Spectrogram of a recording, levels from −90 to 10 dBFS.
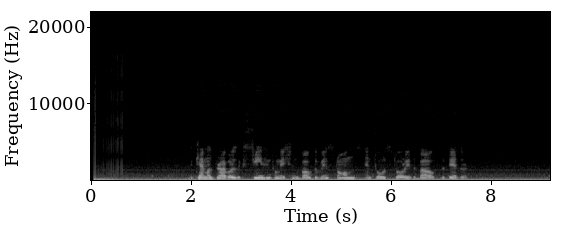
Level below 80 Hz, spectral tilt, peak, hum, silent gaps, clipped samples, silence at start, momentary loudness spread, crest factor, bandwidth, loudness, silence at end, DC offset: -52 dBFS; -10.5 dB/octave; -14 dBFS; none; none; under 0.1%; 0.05 s; 18 LU; 20 dB; 4.7 kHz; -33 LUFS; 0 s; under 0.1%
